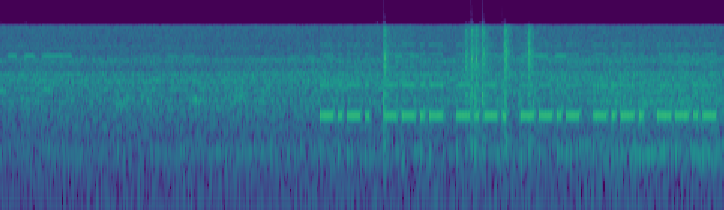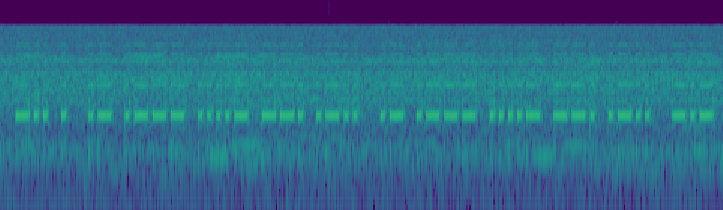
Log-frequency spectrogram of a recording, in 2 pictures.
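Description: Morse code CW sent as a single steady-pitched tone keyed on and off in dots and dashes, the transceiver's CW sidetone keyed automatically by an Arduino Nano straight keyer. It starts about two and a half seconds in, with a few sharp clicks in the first seconds of sending.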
